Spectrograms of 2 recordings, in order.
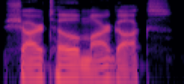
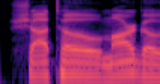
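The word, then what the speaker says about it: Château Margaux: Wait, isn't that pronounced chart Margos? The entire table went still for a beat too long. Chatau Margo, sir.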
